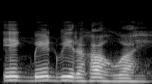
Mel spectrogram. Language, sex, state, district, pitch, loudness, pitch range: Hindi, male, West Bengal, Alipurduar, 170 Hz, -17 LUFS, 150-185 Hz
